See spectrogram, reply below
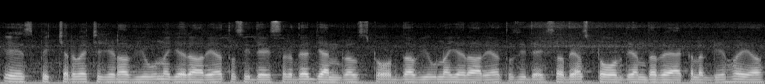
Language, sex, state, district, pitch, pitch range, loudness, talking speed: Punjabi, male, Punjab, Kapurthala, 115 Hz, 115-120 Hz, -16 LUFS, 235 wpm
